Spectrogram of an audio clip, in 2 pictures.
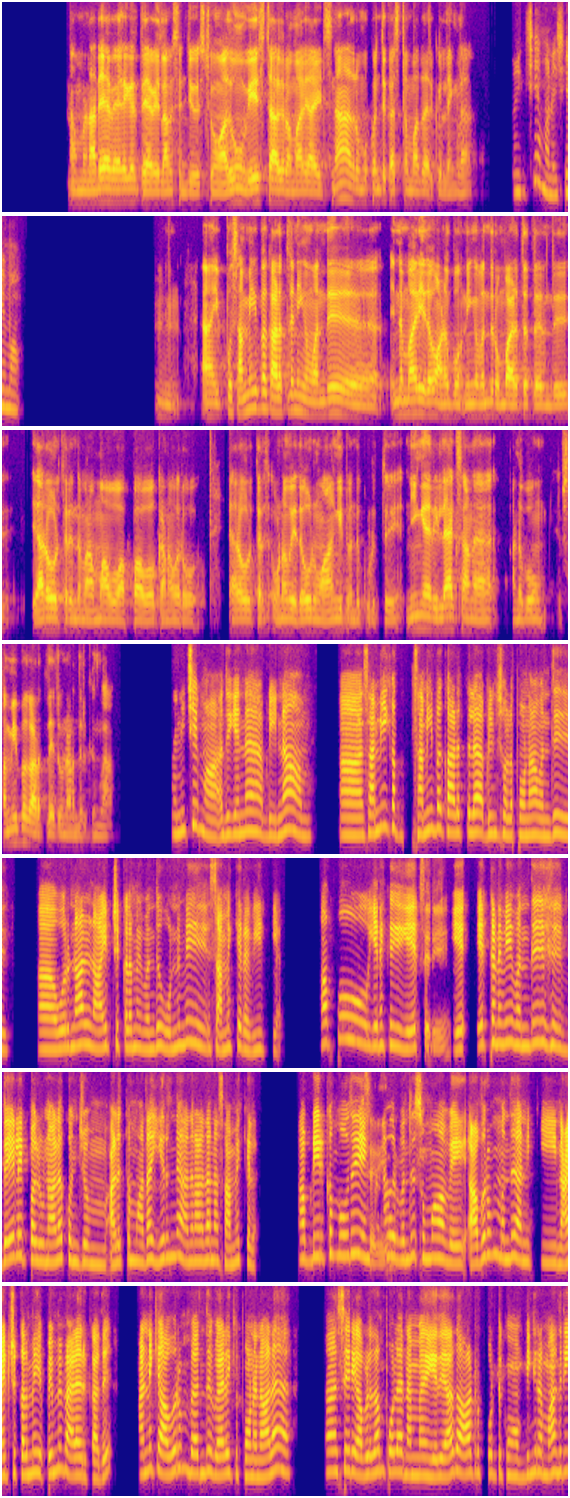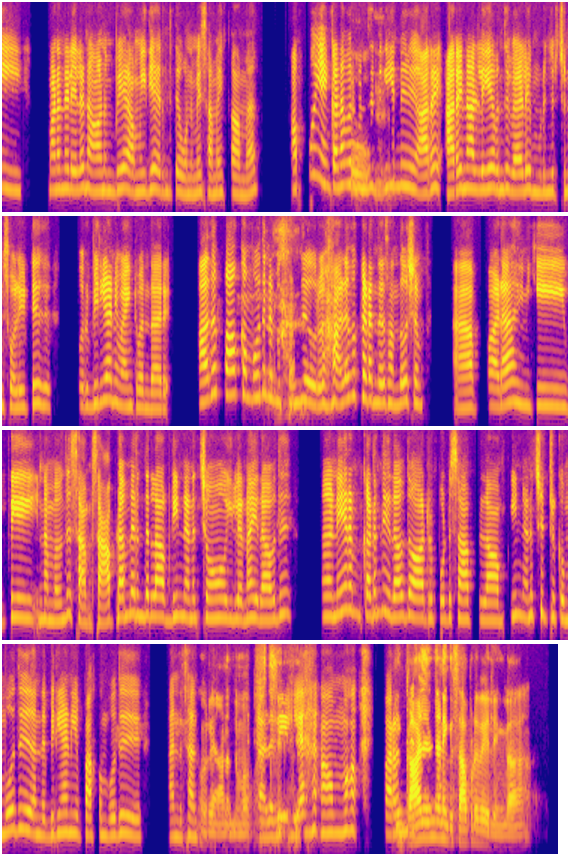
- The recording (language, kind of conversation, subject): Tamil, podcast, அழுத்தமான நேரத்தில் உங்களுக்கு ஆறுதலாக இருந்த உணவு எது?
- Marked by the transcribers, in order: in English: "வேஸ்ட்"; in another language: "ரிலாக்ஸ்"; chuckle; other noise; in English: "ஆர்டர்"; chuckle; laugh; laughing while speaking: "அளவு கடந்த"; in English: "ஆடர்"; laughing while speaking: "போச்சு"; laughing while speaking: "இல்ல. ஆமா பறந்துச்சு"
